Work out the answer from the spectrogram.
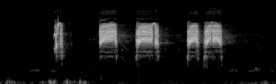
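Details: Black francolin (kala teetar), home-bred, giving five loud, harsh, rasping bursts over about two seconds: a short opening note, then four longer grating notes in two close pairs, with faint low thumps just before.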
